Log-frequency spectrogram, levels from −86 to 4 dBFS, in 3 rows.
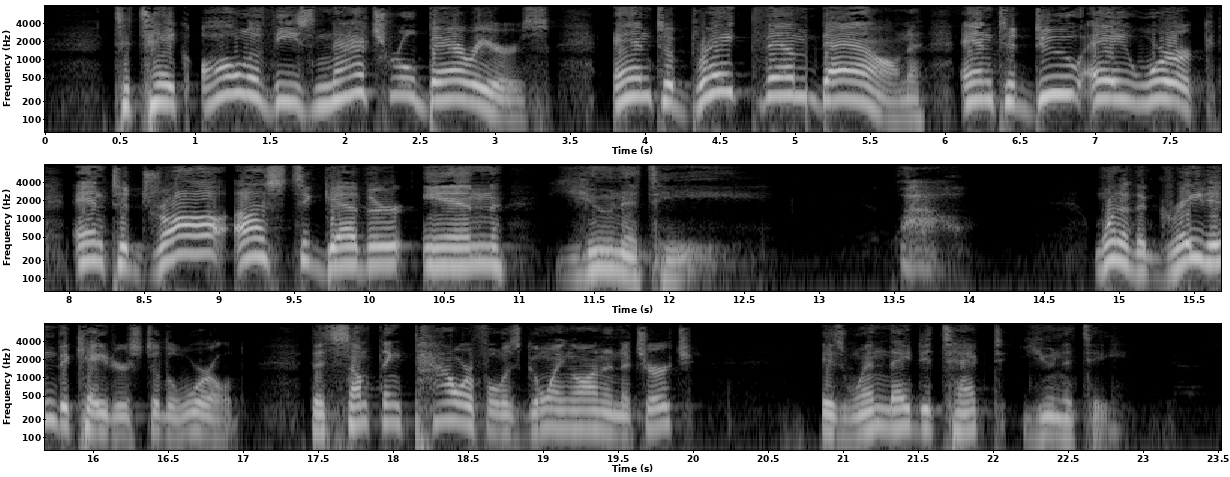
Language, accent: English, American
